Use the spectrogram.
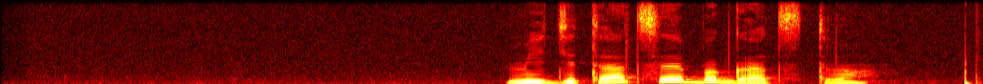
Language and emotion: Russian, neutral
